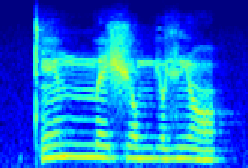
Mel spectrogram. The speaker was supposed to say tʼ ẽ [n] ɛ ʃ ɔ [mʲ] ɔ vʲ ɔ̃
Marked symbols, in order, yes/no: no, yes

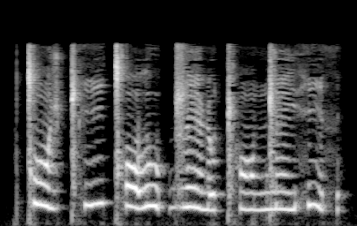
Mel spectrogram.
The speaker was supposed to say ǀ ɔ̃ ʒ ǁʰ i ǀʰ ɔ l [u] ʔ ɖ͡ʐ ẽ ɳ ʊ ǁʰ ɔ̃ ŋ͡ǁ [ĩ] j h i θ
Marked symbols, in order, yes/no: yes, no

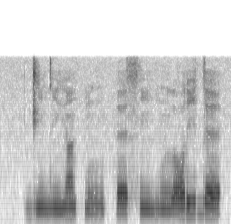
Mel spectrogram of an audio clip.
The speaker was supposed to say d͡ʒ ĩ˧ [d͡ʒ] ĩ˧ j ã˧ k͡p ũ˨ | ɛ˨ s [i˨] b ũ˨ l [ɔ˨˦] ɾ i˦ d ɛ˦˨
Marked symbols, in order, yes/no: no, no, yes

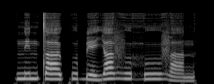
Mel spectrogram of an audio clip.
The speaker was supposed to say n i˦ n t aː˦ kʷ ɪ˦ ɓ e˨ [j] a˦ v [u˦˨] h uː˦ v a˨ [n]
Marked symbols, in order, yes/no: yes, yes, yes

